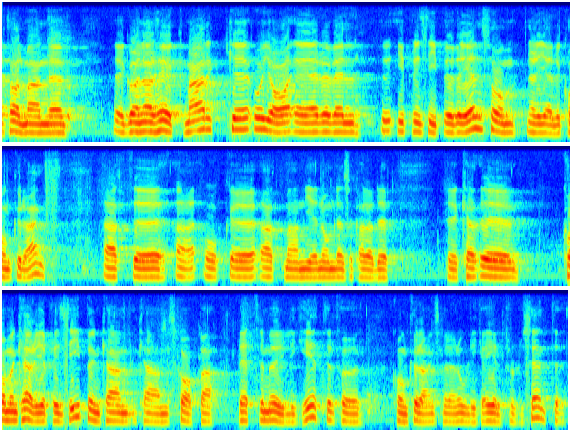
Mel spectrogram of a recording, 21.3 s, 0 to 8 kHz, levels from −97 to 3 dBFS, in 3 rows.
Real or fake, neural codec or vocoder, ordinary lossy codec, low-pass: real; none; none; 7.2 kHz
